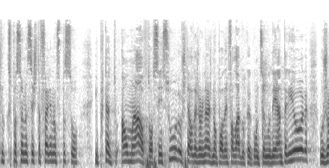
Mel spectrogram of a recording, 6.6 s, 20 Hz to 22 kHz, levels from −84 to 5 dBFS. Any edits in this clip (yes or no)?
no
